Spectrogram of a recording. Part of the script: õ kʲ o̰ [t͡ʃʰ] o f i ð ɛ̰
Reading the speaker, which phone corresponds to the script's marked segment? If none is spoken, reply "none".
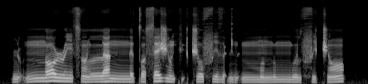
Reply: t͡ʃ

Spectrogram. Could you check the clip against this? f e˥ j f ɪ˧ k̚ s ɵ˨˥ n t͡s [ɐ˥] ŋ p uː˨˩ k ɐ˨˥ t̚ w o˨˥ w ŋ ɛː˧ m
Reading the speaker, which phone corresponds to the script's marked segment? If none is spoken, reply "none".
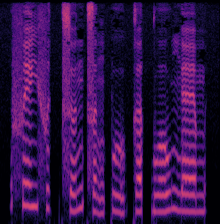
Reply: ɐ˨˩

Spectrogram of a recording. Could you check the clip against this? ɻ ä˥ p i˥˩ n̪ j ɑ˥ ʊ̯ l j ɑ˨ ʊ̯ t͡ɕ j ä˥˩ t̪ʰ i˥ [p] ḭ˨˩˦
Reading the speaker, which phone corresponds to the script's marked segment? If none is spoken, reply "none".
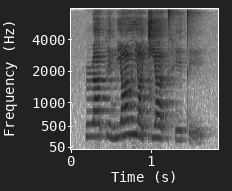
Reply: t̪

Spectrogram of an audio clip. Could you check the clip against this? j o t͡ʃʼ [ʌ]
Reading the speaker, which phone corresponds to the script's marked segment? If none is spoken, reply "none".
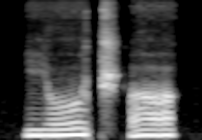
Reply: ʌ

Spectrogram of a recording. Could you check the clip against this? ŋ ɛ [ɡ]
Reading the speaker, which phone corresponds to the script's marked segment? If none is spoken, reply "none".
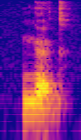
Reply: ɡ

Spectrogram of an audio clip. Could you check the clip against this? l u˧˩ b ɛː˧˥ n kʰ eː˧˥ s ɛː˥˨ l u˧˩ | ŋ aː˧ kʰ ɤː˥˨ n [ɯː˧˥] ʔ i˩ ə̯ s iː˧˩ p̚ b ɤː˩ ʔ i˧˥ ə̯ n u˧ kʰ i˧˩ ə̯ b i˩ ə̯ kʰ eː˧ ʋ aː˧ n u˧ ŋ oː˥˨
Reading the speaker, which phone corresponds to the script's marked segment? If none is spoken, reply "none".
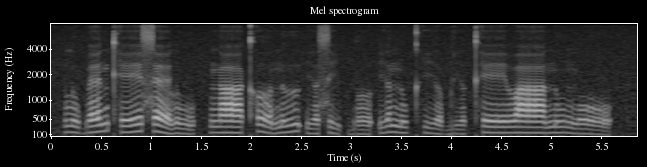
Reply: ɯː˧˥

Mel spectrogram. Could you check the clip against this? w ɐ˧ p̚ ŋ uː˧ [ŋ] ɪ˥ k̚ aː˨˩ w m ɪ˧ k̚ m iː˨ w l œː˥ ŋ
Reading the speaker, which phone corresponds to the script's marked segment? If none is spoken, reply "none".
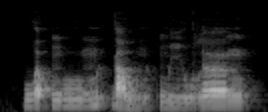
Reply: m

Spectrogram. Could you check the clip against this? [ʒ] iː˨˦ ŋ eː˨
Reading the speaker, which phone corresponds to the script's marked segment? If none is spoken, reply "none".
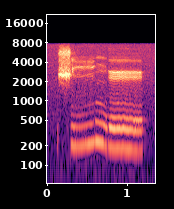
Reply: ʃ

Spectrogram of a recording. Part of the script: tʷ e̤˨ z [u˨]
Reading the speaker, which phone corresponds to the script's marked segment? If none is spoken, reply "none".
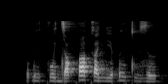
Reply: ɯ˨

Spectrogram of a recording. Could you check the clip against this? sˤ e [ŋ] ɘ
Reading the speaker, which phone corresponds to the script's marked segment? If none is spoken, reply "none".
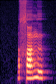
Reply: ŋ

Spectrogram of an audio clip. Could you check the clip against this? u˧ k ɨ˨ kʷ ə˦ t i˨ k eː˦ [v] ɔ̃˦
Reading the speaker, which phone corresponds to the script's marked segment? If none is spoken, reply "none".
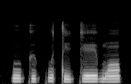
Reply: b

